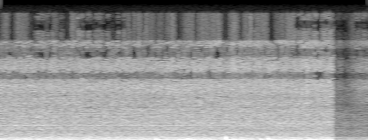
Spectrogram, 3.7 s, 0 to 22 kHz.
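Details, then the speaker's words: Houghton Belair 2800 rooftop AC on a camper van, replacing the old unit, running after eight months of ownership: smooth even air rush and hum, no knocks or rattles; much quieter, people underneath can talk as it cycles on and off; normal running. "it's much quieter we can sit underneath it and it can kick on and kick off and we can still talk and hear each other"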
